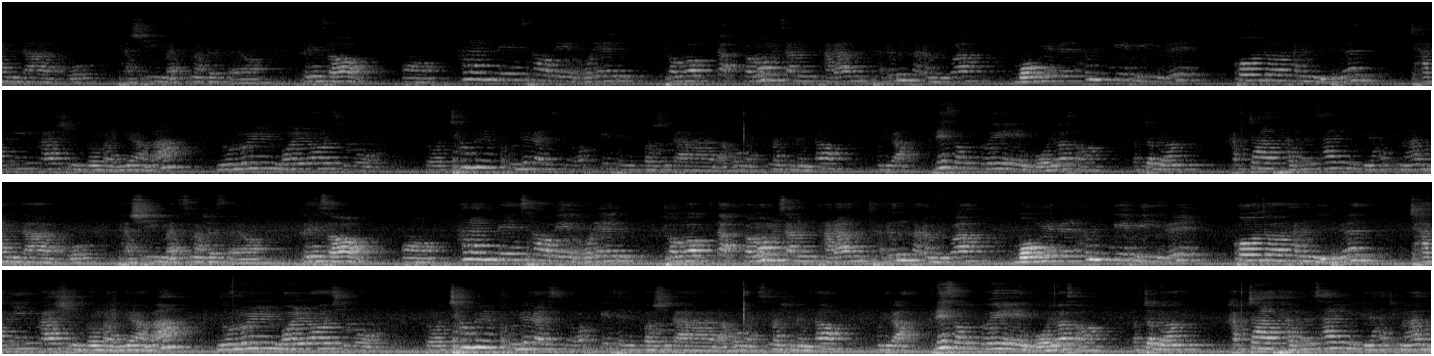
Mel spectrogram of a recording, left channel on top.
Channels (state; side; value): quieter; left; 11.3 dB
